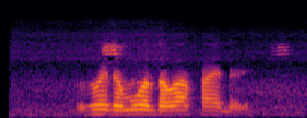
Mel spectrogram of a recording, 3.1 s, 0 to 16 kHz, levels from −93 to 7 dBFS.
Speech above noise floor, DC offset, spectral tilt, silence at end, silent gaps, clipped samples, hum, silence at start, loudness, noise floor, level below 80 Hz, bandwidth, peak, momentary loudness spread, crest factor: 34 dB; under 0.1%; -6.5 dB/octave; 0.25 s; none; under 0.1%; none; 0.8 s; -21 LUFS; -55 dBFS; -72 dBFS; 6 kHz; -4 dBFS; 21 LU; 20 dB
